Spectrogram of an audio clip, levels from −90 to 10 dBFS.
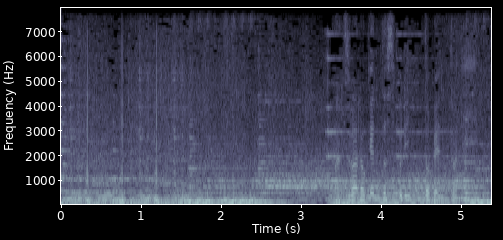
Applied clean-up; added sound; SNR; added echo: none; none; none; none.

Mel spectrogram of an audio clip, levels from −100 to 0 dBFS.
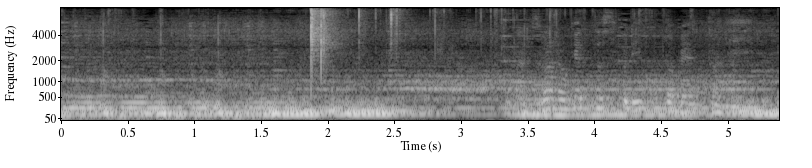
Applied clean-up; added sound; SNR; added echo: none; Wood; 16 dB; reverberation time 0.5 s.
